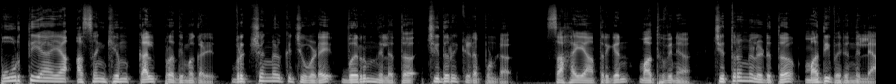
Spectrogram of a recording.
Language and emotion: Malayalam, neutral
